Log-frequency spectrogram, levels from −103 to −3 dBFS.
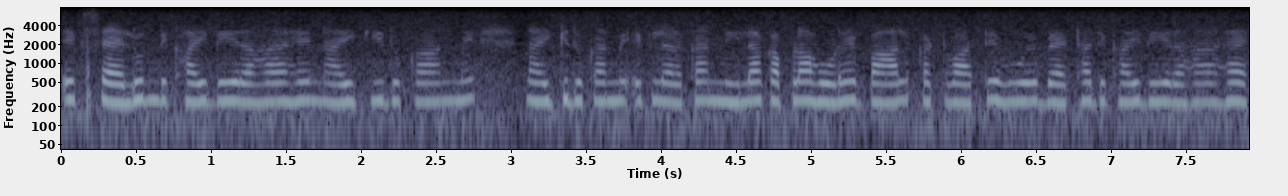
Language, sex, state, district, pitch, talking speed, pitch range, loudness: Hindi, female, Jharkhand, Sahebganj, 245 Hz, 205 wpm, 235-250 Hz, -49 LUFS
